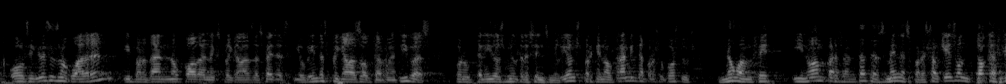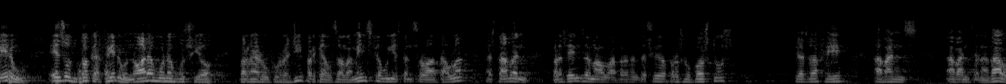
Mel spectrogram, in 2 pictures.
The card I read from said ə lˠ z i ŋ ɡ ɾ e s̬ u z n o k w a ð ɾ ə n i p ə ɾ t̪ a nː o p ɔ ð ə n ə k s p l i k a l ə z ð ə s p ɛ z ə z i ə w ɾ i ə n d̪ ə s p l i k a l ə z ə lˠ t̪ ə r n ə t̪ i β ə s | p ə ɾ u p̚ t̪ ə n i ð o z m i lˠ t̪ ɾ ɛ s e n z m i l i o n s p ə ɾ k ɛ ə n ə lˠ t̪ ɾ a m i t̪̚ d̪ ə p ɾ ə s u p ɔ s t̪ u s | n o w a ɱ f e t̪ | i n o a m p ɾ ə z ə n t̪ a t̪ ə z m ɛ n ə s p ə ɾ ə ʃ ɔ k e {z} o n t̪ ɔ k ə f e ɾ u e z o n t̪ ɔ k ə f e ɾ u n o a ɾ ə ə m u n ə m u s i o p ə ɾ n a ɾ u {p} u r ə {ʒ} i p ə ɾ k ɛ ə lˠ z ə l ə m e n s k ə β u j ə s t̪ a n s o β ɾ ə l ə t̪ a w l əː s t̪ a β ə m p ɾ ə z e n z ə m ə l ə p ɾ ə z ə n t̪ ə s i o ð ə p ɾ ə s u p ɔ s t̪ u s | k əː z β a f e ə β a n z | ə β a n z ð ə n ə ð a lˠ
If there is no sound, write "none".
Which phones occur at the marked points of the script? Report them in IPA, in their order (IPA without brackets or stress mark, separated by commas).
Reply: z, k, ʒ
